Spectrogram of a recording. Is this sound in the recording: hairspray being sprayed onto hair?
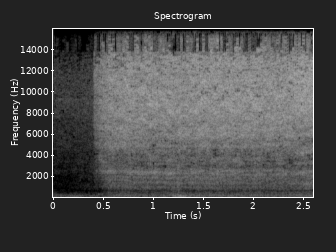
yes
